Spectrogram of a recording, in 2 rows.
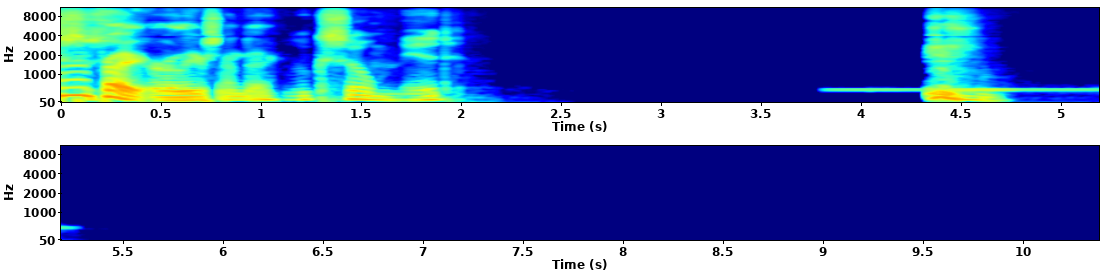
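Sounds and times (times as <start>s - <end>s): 
speech: 0.1s - 2.1s, 4.3s - 4.8s
outgoing phone call ringing tone: 3.8s - 5.3s.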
